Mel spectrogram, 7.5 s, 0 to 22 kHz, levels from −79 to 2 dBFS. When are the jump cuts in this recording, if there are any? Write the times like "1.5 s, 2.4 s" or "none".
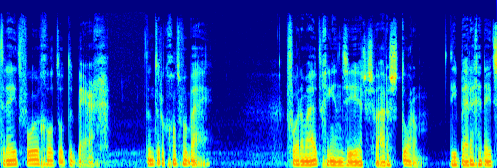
none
